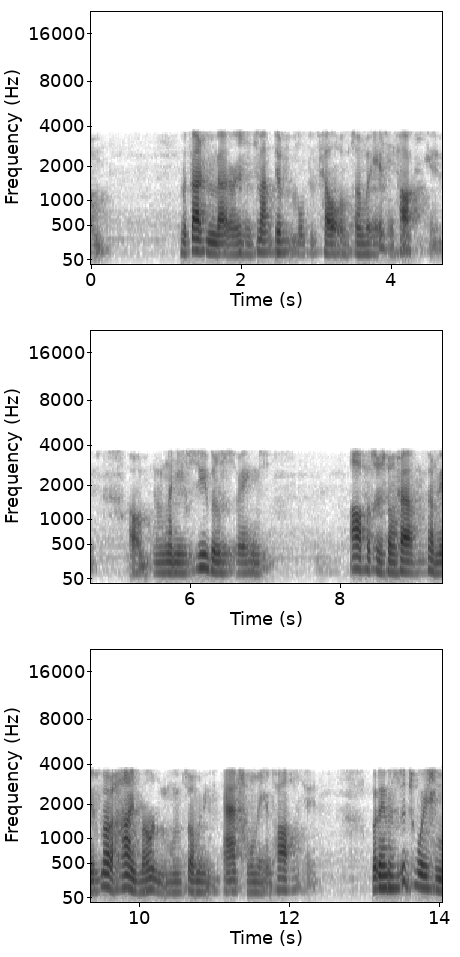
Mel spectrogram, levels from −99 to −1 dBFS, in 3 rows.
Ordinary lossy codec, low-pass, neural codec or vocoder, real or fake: AAC, 32 kbps; 3.6 kHz; autoencoder, 22.05 kHz, a latent of 192 numbers a frame, VITS, trained on one speaker; fake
